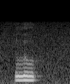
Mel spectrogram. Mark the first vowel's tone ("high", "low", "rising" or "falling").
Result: rising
